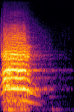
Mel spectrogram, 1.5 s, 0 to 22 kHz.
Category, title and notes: Sound effects > Human sounds and actions
Wilhelm Scream Alternative 4
death, fall, killed, legend, legendary, male, man, meme, pain, scream, shout, shouting, wilhelm, wilhelmscream, willhelm, willhelmscream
